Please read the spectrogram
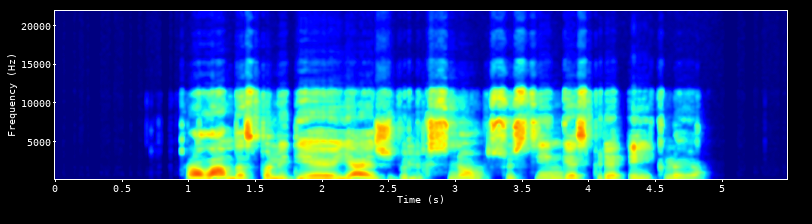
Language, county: Lithuanian, Klaipėda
